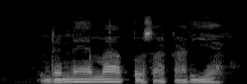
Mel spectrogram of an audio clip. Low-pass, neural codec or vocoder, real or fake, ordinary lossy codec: 9.9 kHz; none; real; none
